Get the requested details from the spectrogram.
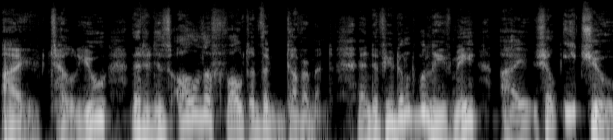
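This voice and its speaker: Putting on a gruff, growling character voice, a man speaks at medium pitch and a moderate pace. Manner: growling, gruff, practical.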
